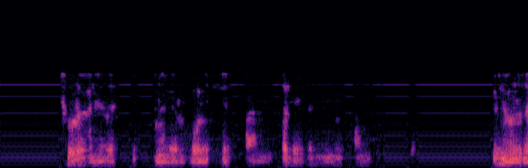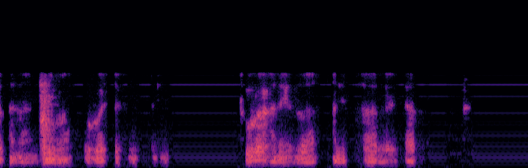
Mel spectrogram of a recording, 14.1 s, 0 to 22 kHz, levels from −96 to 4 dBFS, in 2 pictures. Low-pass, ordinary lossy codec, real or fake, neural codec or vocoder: 3.6 kHz; AAC, 24 kbps; fake; vocoder, 22.05 kHz, 80 mel bands, HiFi-GAN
